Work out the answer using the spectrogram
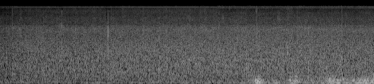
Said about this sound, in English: Oh, there's thunder! There's thunder and lightning!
